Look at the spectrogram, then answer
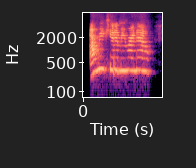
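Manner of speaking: high, incredulous disbelief. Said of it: "I'm just like".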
